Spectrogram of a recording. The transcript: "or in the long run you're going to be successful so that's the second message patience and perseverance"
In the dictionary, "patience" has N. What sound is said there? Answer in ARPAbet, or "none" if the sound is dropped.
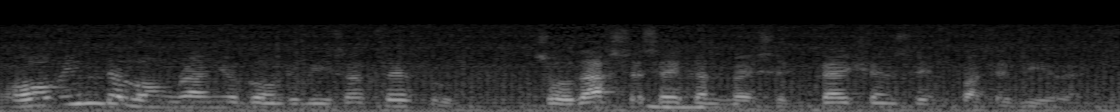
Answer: N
